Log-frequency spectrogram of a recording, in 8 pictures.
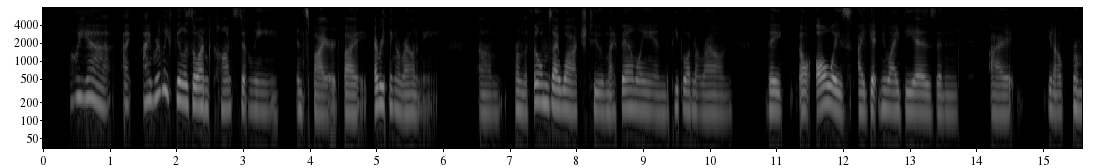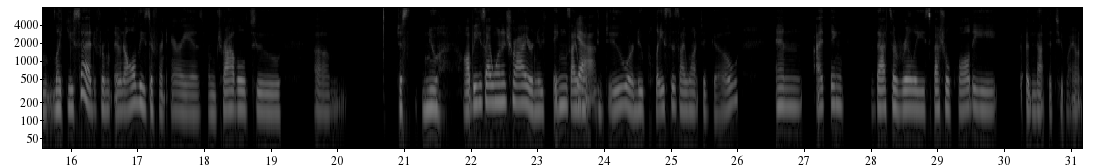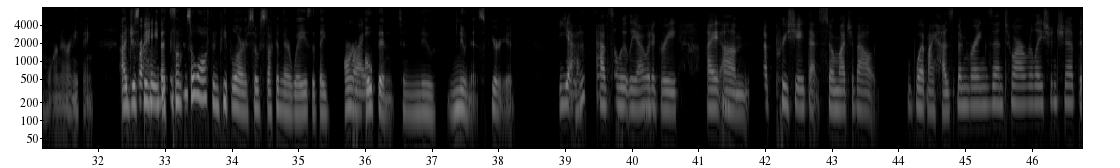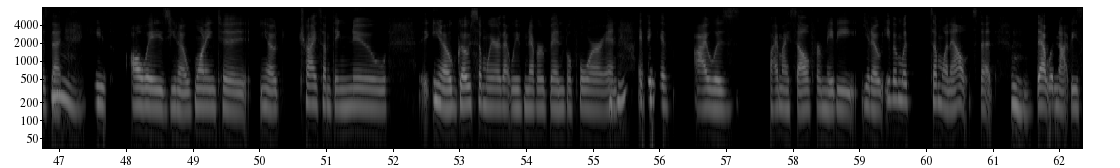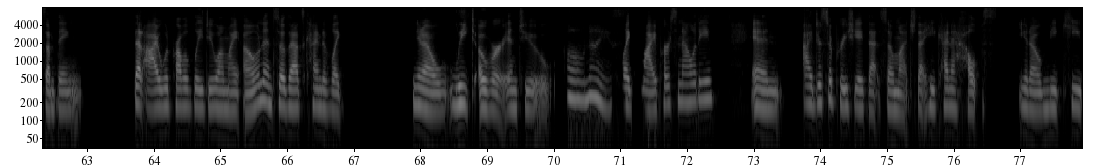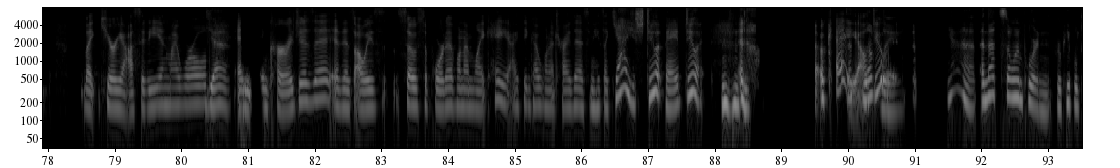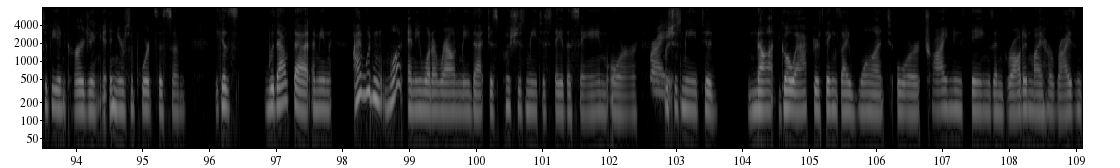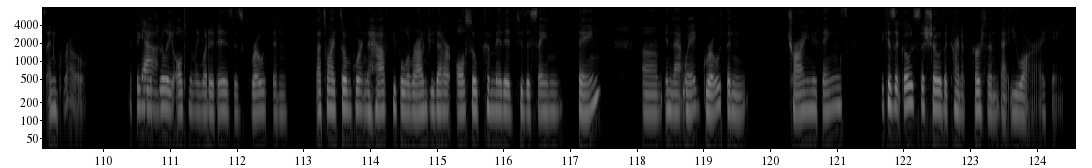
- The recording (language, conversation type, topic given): English, unstructured, What habits help me feel more creative and open to new ideas?
- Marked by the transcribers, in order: tsk; laughing while speaking: "Right"; put-on voice: "Yeah. You should do it, babe. Do it"; chuckle; laughing while speaking: "Okay"; chuckle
